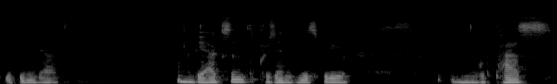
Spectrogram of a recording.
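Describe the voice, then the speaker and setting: Male channel host, deep dark tone, hesitant delivery with many restarts, working at a put-on American accent. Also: monotone, a little hiss or hum. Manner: hesitant, full of fillers and self-corrections; deliberately putting on an American accent. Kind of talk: casual spoken introduction to a text study.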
